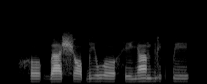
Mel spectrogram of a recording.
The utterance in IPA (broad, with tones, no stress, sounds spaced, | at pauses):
h o˨ ɡ͡b a˨ ʃ ɔ˨ ɓ i˦ w oː˨ h i˨ j ã˦ b i˦ k͡p i˦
